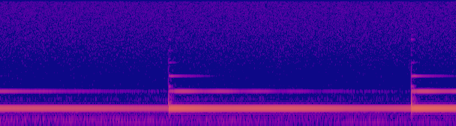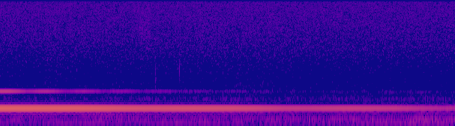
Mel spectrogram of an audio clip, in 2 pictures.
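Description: A singing bowl struck twice, about two and then five and a half seconds in, with the ring of an earlier strike already sounding at the start. Each strike gives a clear steady tone that rings on and slowly fades, and the last one is still dying away at the end. A bell like this marks the close of a guided meditation.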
